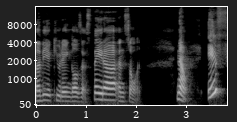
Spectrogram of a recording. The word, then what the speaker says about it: theta: bar through it this is the greek letter theta okay it also like phonetically it makes the that sound like fin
